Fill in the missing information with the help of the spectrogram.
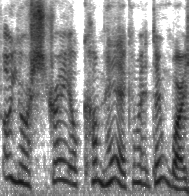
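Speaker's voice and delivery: high, gentle coaxing voice; coaxing a stray. Acted. Girl coaxing a stray wolf, high and gentle. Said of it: "she, like, goes".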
